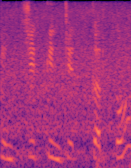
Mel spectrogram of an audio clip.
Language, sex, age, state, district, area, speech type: Sanskrit, female, 45-60, Maharashtra, Nagpur, urban, spontaneous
